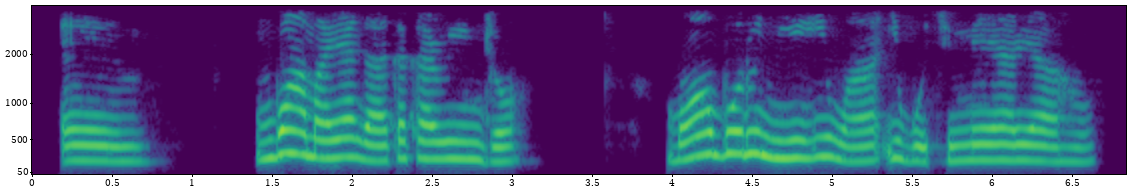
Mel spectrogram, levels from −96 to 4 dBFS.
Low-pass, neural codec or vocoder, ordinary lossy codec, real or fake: 3.6 kHz; none; AAC, 32 kbps; real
